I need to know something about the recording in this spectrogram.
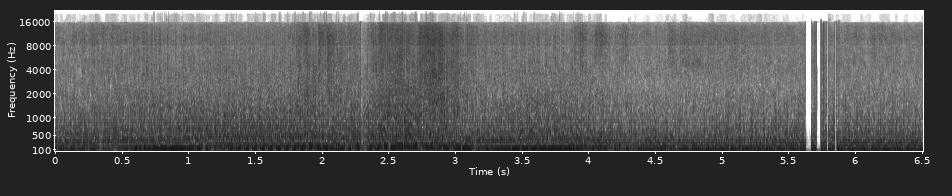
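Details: V8 fresh off a month on the dyno, D-shaped exhaust manifolds, open manifolds with no exhaust system fitted: loud, lumpy rumble with sharp barks, revs up then settles to a steady, even idle; normal start and idle with open exhaust.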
